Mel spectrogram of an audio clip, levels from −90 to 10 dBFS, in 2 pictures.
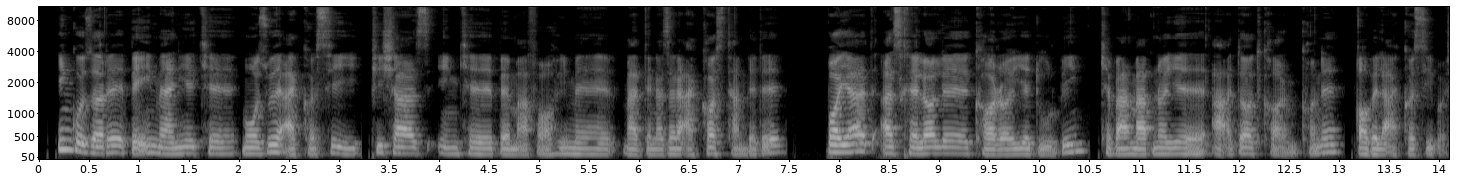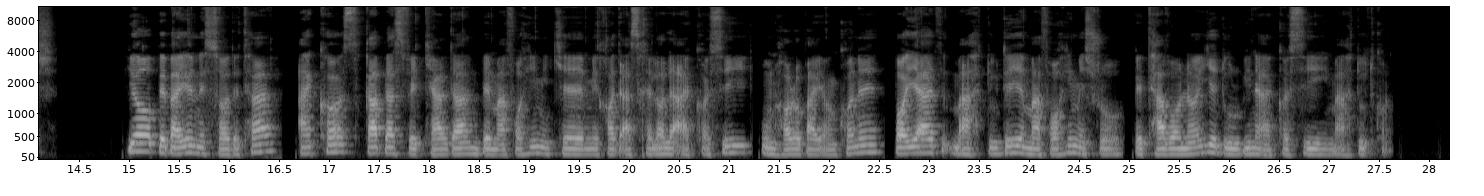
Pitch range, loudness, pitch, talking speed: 115-145 Hz, -31 LUFS, 125 Hz, 130 wpm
